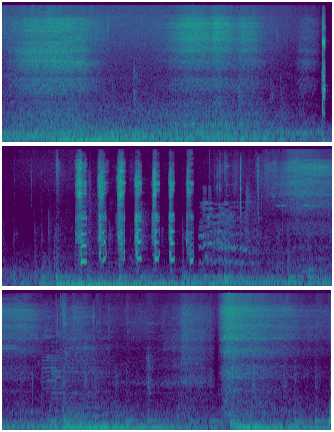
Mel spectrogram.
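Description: A wild turkey gobbles at a field edge during a spring hunt, a rapid burst of rattling notes around the middle of the clip, with a fainter call near the end, heard over soft outdoor ambience.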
